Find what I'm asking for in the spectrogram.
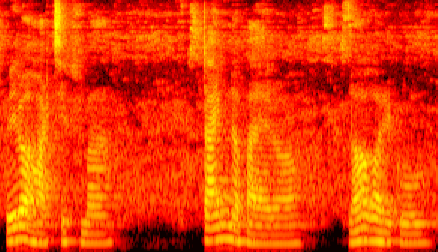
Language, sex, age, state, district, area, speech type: Nepali, male, 18-30, West Bengal, Darjeeling, rural, spontaneous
